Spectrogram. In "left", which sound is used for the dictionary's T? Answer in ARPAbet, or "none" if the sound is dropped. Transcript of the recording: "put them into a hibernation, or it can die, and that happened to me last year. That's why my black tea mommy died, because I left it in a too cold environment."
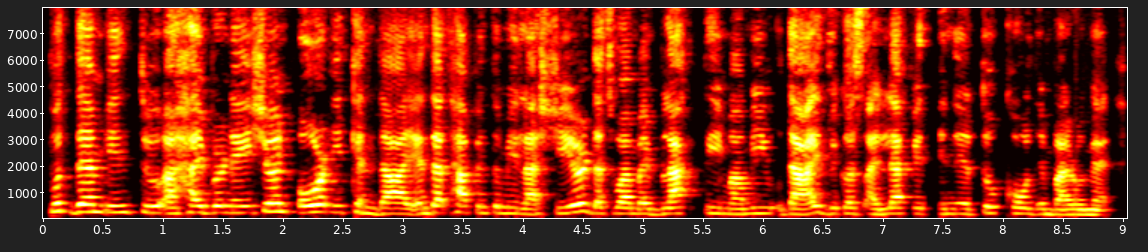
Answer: T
